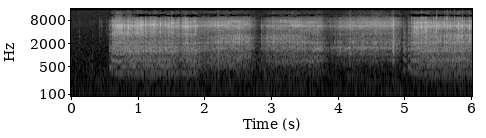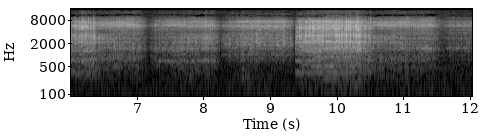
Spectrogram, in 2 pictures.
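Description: Two small DC gearhead motors driving a robot's wheels on a concrete floor: a gear whir in runs of one to two seconds, with short breaks as the motors stop and start again.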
